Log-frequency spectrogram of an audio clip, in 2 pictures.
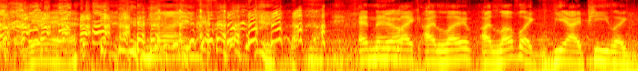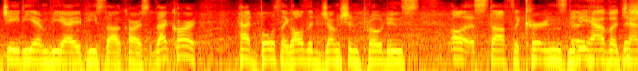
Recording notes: Driven Show Live. Live at the Driven Show Calgary.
